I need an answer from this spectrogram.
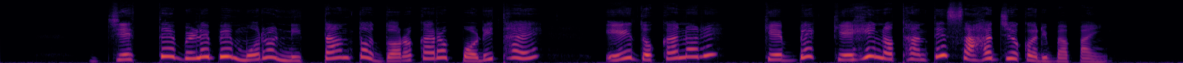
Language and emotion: Odia, disgusted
